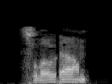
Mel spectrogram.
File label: "slowdown", english; nouns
